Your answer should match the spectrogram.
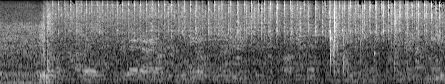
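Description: A steady low engine hum that cuts off about half a second in, followed by indistinct background voices, with a sharp click near the end.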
